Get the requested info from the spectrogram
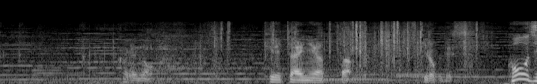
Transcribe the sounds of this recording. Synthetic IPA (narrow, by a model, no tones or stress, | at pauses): kaɾe̞no̞ | kʰe̞ːt̪aiɲ̟iat̪ːakʲiɾo̞kɯ̟d̪e̞sɨ̥ | koːʑ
